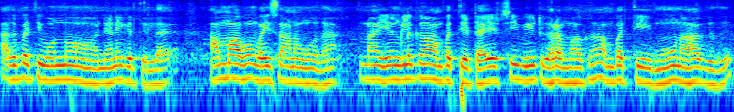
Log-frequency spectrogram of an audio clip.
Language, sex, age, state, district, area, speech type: Tamil, male, 60+, Tamil Nadu, Tiruvarur, rural, spontaneous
